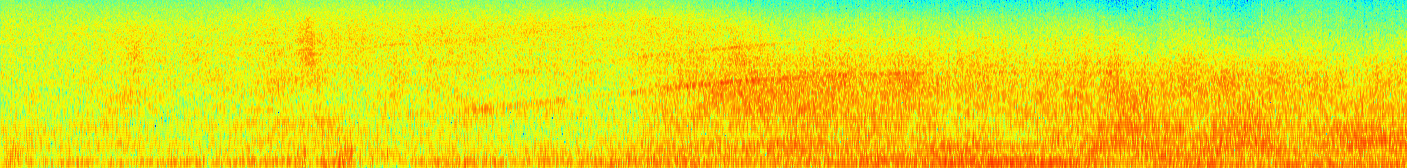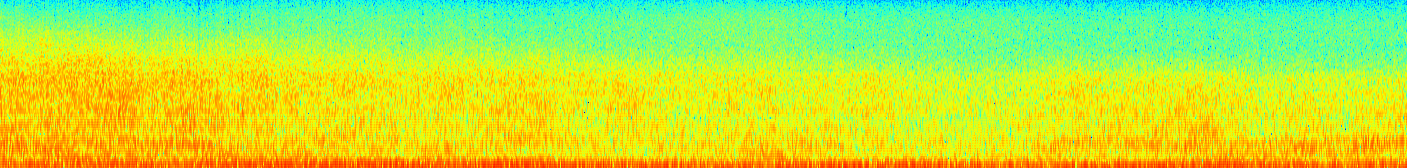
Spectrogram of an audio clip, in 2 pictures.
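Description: Airliner's engines, loud: a whine rises in pitch over the first several seconds as the noise builds, then a steady heavy roar holds for the rest.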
